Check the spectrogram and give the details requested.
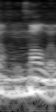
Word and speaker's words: Amalek: It's not Amal. It's a malle.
